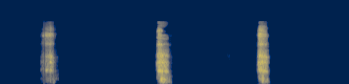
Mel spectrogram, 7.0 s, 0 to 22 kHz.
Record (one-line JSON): {"exhalation_length": "7.0 s", "exhalation_amplitude": 27418, "exhalation_signal_mean_std_ratio": 0.21, "survey_phase": "beta (2021-08-13 to 2022-03-07)", "age": "45-64", "gender": "Female", "wearing_mask": "No", "symptom_change_to_sense_of_smell_or_taste": true, "symptom_onset": "12 days", "smoker_status": "Never smoked", "respiratory_condition_asthma": false, "respiratory_condition_other": false, "recruitment_source": "REACT", "submission_delay": "1 day", "covid_test_result": "Negative", "covid_test_method": "RT-qPCR", "influenza_a_test_result": "Negative", "influenza_b_test_result": "Negative"}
